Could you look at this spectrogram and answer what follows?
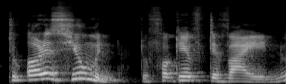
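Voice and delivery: ringing quotation reading; dramatic recitation. Shown as a demonstration. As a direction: announce it grandly. Declaiming quote opening.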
